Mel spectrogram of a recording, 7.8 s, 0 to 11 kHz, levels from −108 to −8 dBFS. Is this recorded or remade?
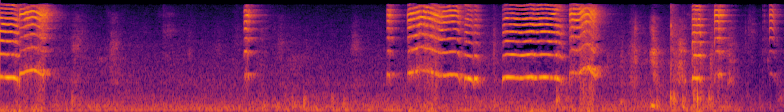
recorded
